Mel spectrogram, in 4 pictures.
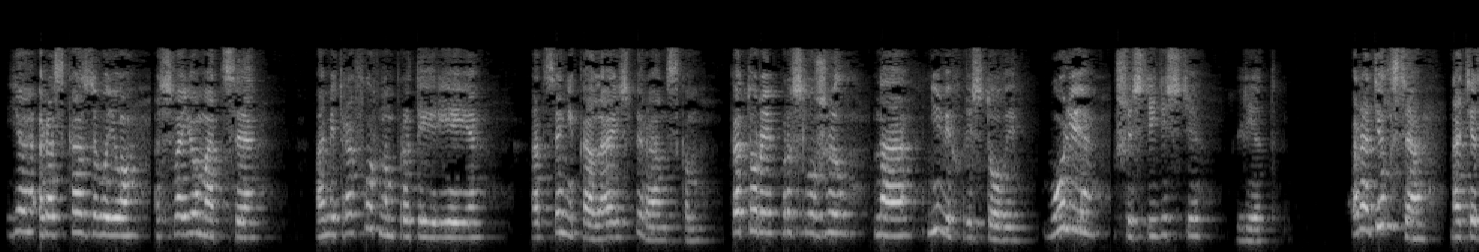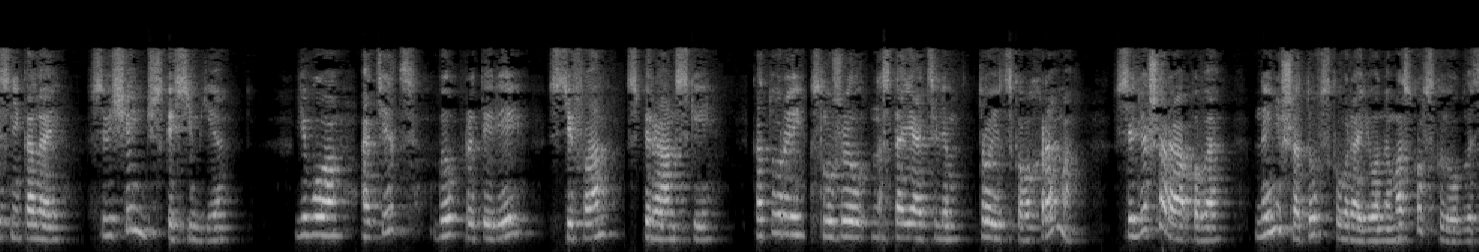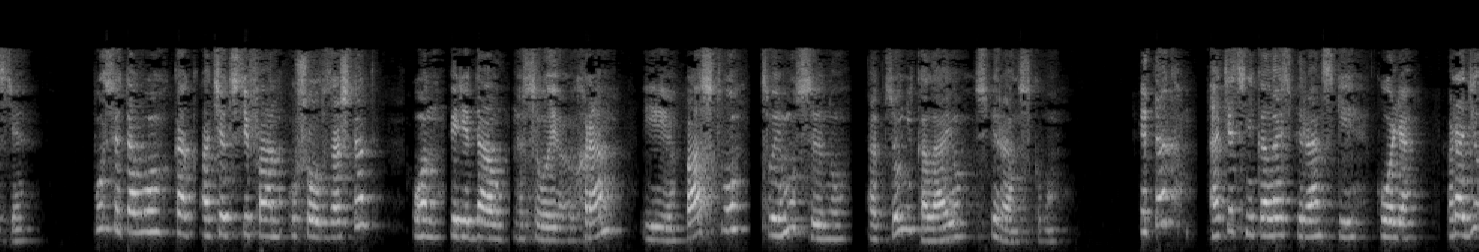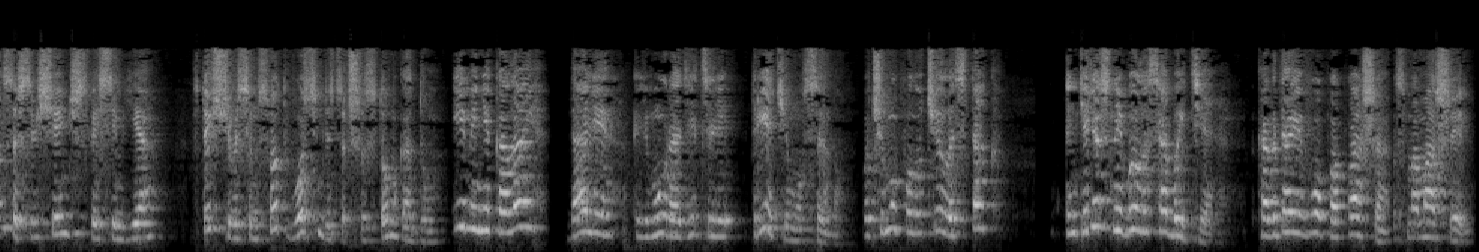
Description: Аудиокнига Священноисповедник Николай Сперанский.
